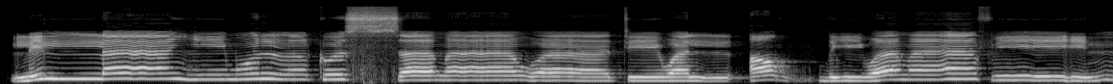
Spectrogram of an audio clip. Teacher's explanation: Nun tasydid gunnah musyaddadah dengung, ya. Karena berada di waqaf di akhir kalimat berarti cara bacanya harus ditahan, didengungkan selama 2 ketukan.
